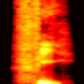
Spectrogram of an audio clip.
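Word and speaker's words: πι: Then we have the P, which in mathematics, in English you pronounce it pi wrongly. It's actually called P, and the P is exactly the sound of play and Paul, so it's a P sound.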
